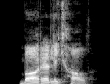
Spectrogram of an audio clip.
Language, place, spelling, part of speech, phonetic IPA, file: Azerbaijani, Baku, barəlik hal, noun, [bɑːɾæˈliç hɑɫ], LL-Q9292 (aze)-barəlik hal.wav
- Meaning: prepositional case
